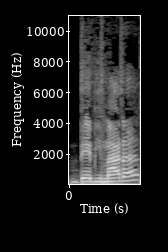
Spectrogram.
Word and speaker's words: baby mother: Some linguists linguistics have concluded that the Jamaican Creole term baby mother, pronounced baby mata, y'all gonna have to forgive me for the pronunciation, is the original derivative.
